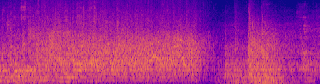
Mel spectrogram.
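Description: Audience applause, dense and steady for about four seconds, dipping and then swelling again briefly near the end.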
